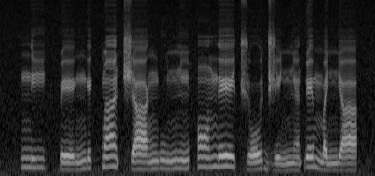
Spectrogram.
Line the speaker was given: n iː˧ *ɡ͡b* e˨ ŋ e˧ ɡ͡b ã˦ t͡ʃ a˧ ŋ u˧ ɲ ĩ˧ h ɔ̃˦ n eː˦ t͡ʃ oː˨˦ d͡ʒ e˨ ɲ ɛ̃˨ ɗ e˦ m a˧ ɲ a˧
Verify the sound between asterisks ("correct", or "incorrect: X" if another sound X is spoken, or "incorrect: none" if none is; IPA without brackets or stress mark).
incorrect: k͡p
